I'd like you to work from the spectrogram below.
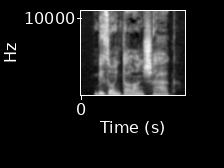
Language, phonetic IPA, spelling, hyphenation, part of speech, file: Hungarian, [ˈbizoɲtɒlɒnʃaːɡ], bizonytalanság, bi‧zony‧ta‧lan‧ság, noun, Hu-bizonytalanság.ogg
- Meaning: uncertainty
